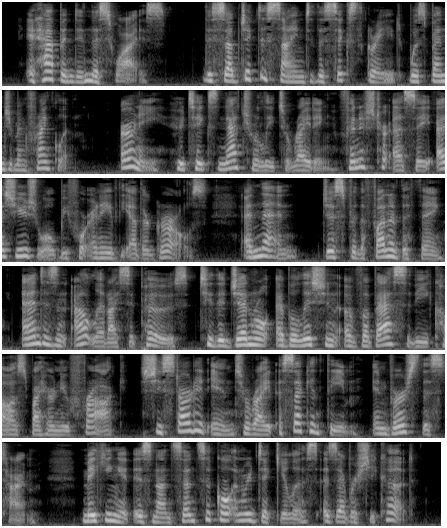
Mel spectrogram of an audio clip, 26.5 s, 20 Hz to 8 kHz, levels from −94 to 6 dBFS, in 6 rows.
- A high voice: Yes, high, 200 Hz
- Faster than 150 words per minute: Yes, average, 180 wpm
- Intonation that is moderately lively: Yes, average, 4.7 semitones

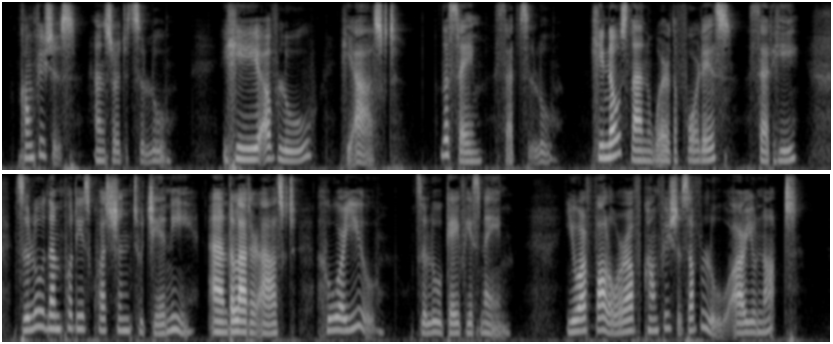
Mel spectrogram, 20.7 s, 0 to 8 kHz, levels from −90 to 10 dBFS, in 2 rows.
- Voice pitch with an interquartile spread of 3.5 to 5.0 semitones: Yes, average, 4.1 semitones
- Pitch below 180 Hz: No, high, 195 Hz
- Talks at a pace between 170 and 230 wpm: No, average, 160 wpm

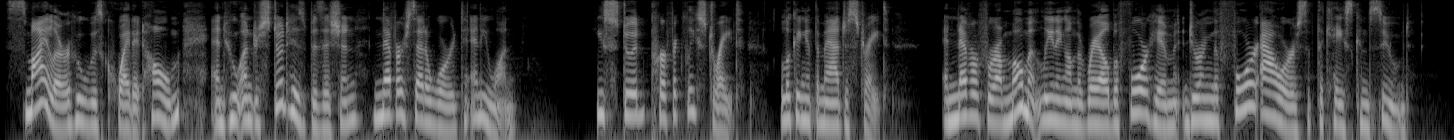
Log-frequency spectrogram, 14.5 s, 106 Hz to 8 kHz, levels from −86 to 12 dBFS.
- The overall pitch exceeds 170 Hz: Yes, medium, 185 Hz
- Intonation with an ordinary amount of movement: Yes, average, 4.7 semitones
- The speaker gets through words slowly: No, average, 185 wpm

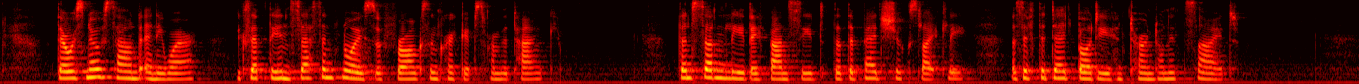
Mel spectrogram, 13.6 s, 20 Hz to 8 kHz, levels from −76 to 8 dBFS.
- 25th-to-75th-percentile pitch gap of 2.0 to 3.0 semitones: Yes, average, 2.7 semitones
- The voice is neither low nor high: No, high, 220 Hz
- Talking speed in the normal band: Yes, average, 155 wpm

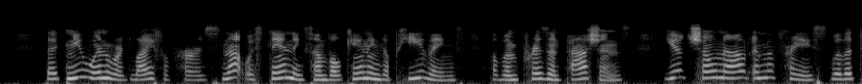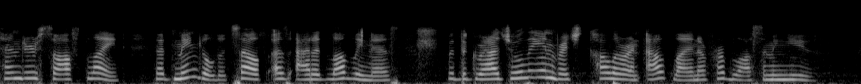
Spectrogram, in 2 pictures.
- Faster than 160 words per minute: No, average, 145 wpm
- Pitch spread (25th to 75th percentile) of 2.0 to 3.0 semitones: No, average, 4.2 semitones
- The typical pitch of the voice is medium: No, high, 245 Hz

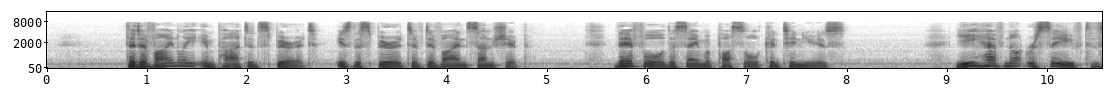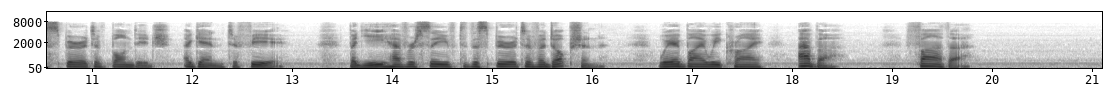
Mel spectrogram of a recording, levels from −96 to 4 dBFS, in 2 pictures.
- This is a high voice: No, low, 125 Hz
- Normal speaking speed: No, slow, 115 wpm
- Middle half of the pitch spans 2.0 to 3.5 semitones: No, average, 4.2 semitones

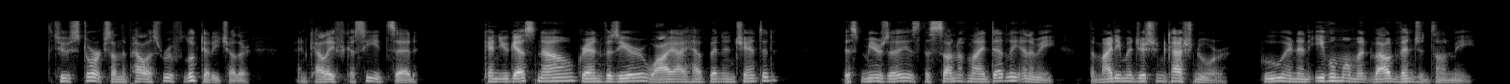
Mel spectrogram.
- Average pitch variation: Yes, average, 4.1 semitones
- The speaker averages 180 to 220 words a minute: Yes, average, 190 wpm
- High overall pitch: No, low, 135 Hz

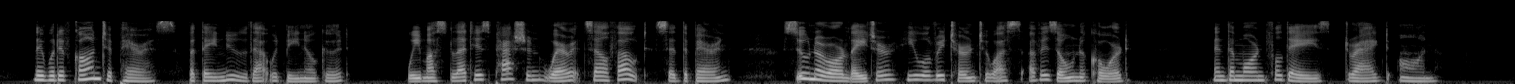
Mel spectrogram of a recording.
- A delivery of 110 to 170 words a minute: No, average, 180 wpm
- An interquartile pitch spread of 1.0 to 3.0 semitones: No, average, 5.1 semitones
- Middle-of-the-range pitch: Yes, medium, 165 Hz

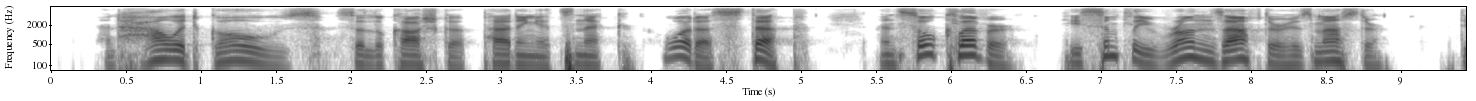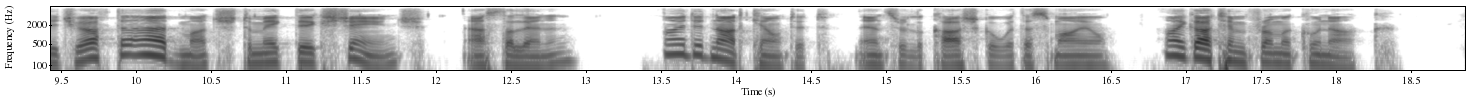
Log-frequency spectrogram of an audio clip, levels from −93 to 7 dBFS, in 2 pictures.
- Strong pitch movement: Yes, wide, 6.7 semitones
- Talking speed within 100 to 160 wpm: Yes, average, 155 wpm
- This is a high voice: No, low, 120 Hz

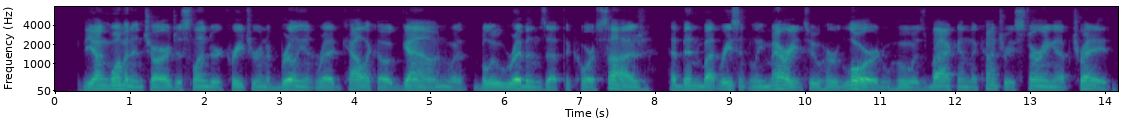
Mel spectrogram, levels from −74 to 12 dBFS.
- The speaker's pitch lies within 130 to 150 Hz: No, low, 100 Hz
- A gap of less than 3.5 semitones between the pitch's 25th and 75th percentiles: Yes, narrow, 2.6 semitones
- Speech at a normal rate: Yes, average, 155 wpm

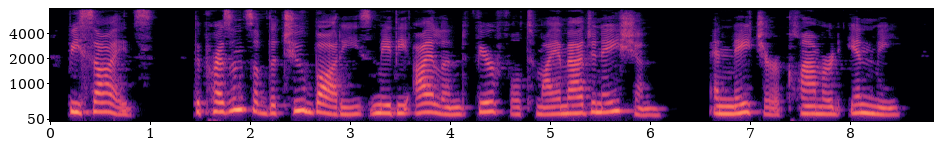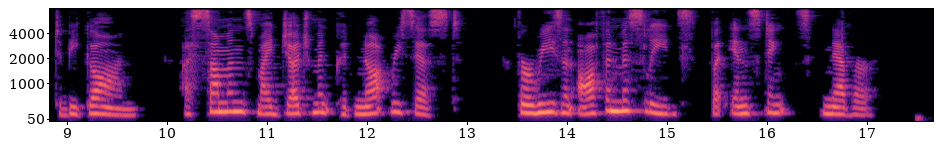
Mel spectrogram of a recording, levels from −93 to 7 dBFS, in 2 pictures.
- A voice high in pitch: Yes, high, 215 Hz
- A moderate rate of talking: No, slow, 120 wpm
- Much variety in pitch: No, average, 4.2 semitones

